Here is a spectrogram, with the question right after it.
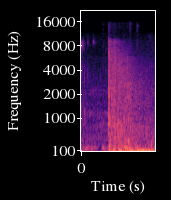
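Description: A sudden loud blast in modded Minecraft, a sharp explosive onset after near quiet, then a sustained rumbling roar that fills the rest of the moment.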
